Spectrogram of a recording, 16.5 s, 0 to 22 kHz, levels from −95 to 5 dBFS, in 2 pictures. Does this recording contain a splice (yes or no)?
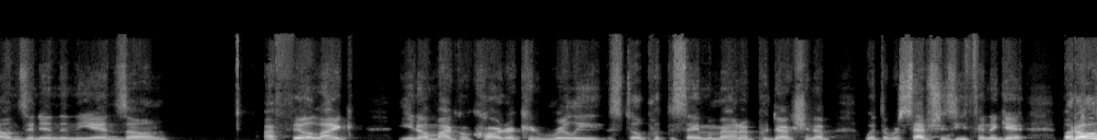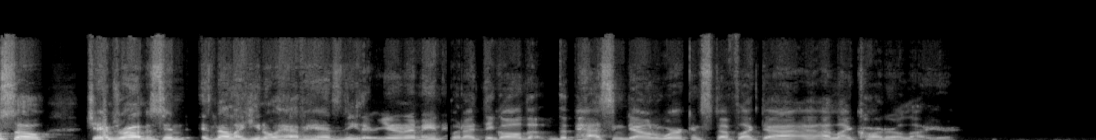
yes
